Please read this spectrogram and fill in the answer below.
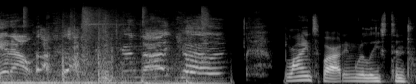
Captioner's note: laughs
